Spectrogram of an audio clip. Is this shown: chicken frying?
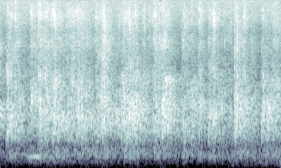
no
